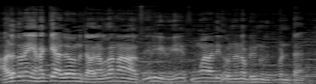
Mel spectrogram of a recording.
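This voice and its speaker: A man's voice: on the high side, very fast, music in the background. Man coaxing and teasing a friend. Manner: teasing, then apologetic and coaxing. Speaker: prank vlogger. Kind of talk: casual prank chat.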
